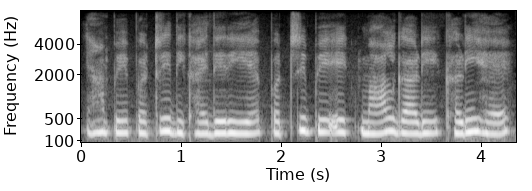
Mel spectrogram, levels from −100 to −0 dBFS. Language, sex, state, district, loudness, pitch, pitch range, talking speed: Hindi, female, Jharkhand, Deoghar, -13 LUFS, 225 Hz, 220-240 Hz, 195 wpm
